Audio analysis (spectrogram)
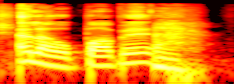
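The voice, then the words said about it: Bad put-on British accent. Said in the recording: “I'm sorry for any British people that are listening. ... I meant mine and ... yours are bad.”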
